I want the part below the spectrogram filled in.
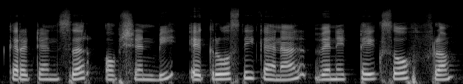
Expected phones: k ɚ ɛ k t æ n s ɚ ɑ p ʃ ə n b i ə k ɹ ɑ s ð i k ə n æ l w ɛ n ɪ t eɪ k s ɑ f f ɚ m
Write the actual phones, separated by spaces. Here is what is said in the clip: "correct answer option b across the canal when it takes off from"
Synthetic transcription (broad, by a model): k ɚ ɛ k t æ n s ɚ ɑ p ʃ ə n b i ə k ɹ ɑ s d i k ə n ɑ l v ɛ n ɪ t eɪ k s ɑ f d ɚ m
